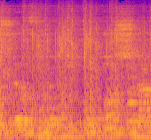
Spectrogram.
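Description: Tap shoes of a group of dancers striking the stage together in quick rhythmic taps, over a recorded pop song.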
